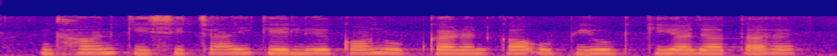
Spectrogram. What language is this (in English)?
Magahi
